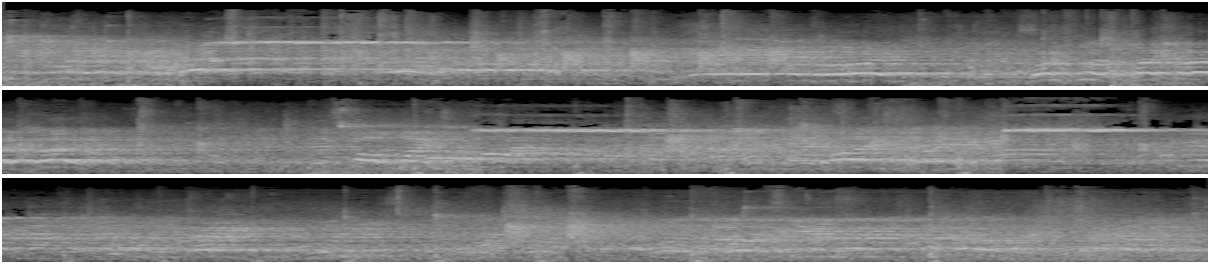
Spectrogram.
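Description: Young men shout and call to one another across an echoing hall.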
